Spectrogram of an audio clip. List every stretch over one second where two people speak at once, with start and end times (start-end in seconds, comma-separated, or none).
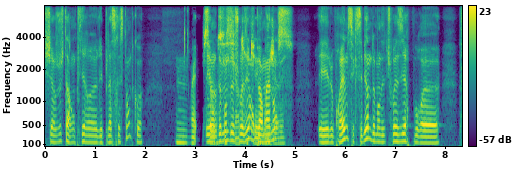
3.2-4.9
